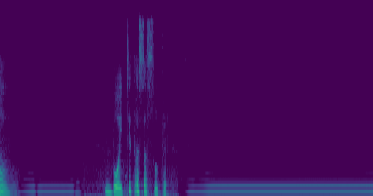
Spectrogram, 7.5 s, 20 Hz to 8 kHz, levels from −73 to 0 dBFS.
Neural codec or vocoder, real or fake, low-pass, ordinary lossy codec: codec, 16 kHz, about 1 kbps, DyCAST, with the encoder's durations; fake; 7.2 kHz; Opus, 64 kbps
